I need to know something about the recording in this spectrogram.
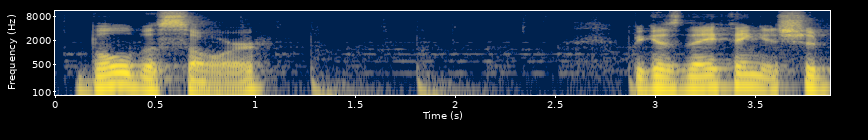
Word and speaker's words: Bulbasaur: like how I pronounce Bulbasaur because they think it should be Bulbasaur because it's a a u r but I think it's Bulbasaur not sore yes uh go walk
